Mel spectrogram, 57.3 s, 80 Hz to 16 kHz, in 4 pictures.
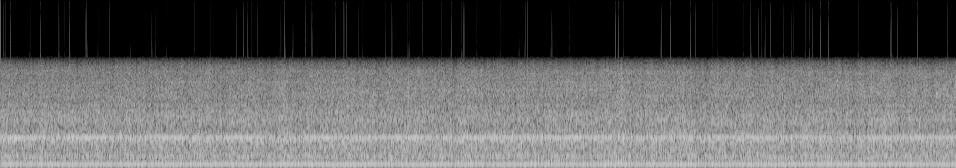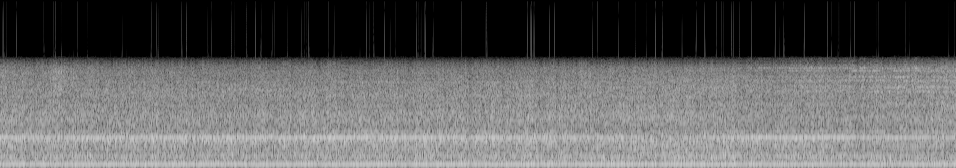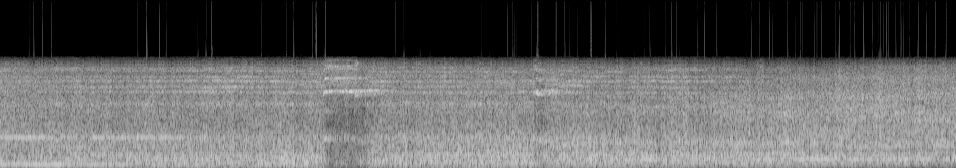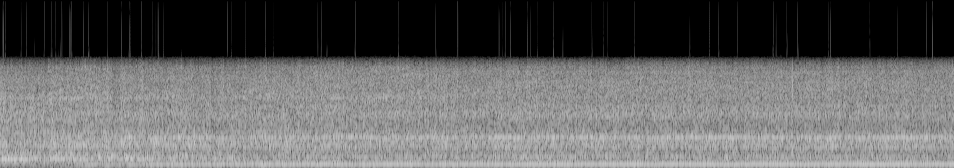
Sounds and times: Railroad car, train wagon: 0.0s - 57.3s
Train horn: 33.5s - 34.6s, 36.6s - 37.2s.

